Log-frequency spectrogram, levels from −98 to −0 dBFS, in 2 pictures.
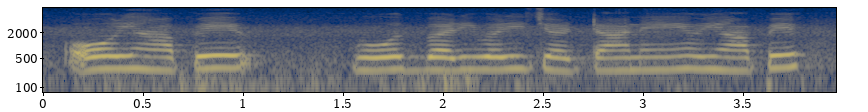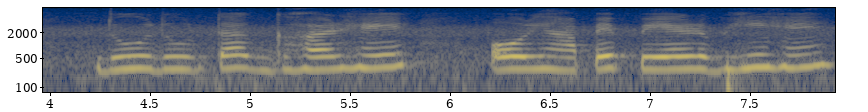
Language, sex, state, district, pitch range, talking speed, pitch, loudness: Hindi, female, Chhattisgarh, Jashpur, 265-285 Hz, 150 wpm, 270 Hz, -30 LUFS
